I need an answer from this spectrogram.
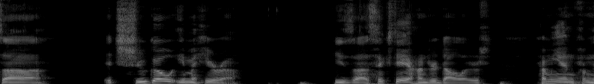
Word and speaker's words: Shugo Imahira: Let me find, I want to make sure I pronounce the name correctly, of course. Oh yeah, it's Shugo Imahira.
